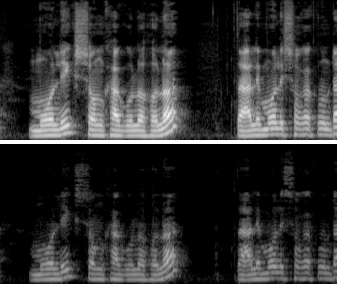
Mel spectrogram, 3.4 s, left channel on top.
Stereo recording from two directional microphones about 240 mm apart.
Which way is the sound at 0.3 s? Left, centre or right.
Left.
